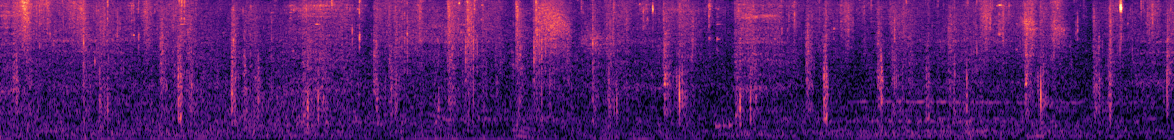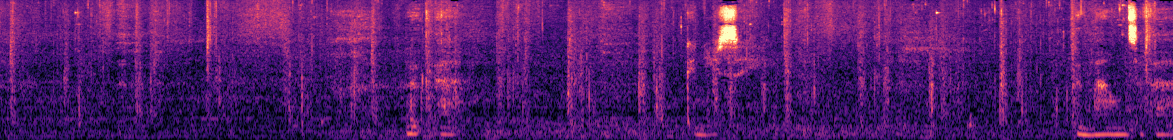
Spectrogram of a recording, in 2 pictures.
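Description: Footsteps crunch on dry dirt and gravel.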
